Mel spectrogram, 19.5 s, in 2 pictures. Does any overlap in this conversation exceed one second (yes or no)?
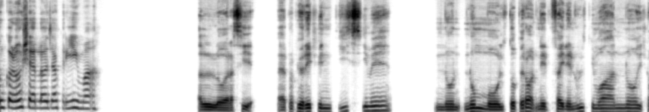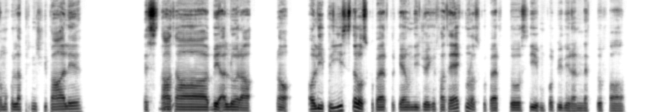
no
